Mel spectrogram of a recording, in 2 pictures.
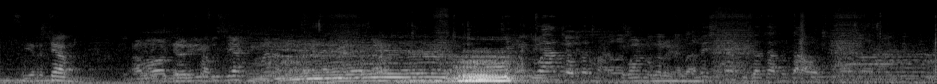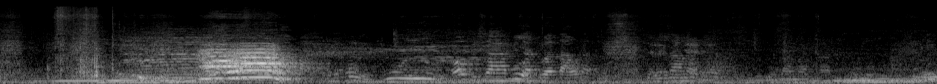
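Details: Giant cattle kept at a Wonosobo farm, one said to weigh 1.3 tons: two loud, drawn-out moos, the first around five seconds in and a higher, longer one near twelve seconds, with faint talk and barn noise between them.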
